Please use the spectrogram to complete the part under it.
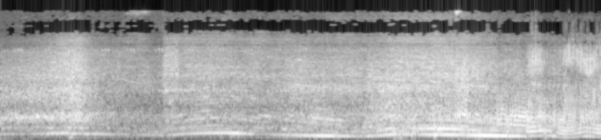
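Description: Tyres squeal on asphalt as a car slides through corners.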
